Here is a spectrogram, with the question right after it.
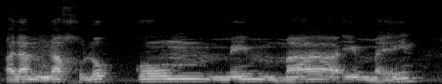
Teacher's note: قاف، قاف کا ادغام صرف ایک جگہ الم نخلقکم میں ہے، وہاں ادغام بھی ہے اور اظہار بھی ہے متقاربین میں. قاف کا کاف میں ادغام تام اولا ہے اس لیے کہ آسان ہے.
